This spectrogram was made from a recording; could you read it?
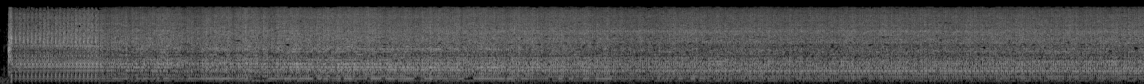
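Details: APS V2 airsoft gearbox stress test with M120 spring, new piston and T238 brushless motor: harsh buzzing whir with ragged grinding and sagging pace, then stops; stripped bevel gear teeth slipping.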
